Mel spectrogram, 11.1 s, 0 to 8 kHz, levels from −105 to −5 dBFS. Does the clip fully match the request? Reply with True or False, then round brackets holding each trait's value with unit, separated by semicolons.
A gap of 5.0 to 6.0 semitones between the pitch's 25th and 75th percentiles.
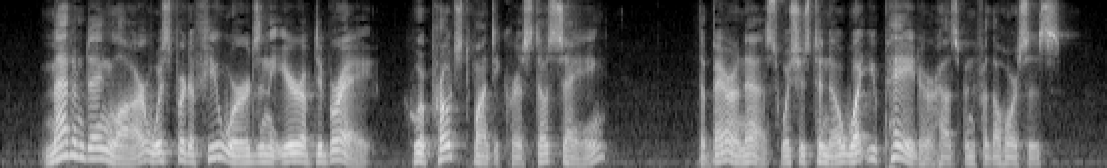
True (5.3 semitones)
